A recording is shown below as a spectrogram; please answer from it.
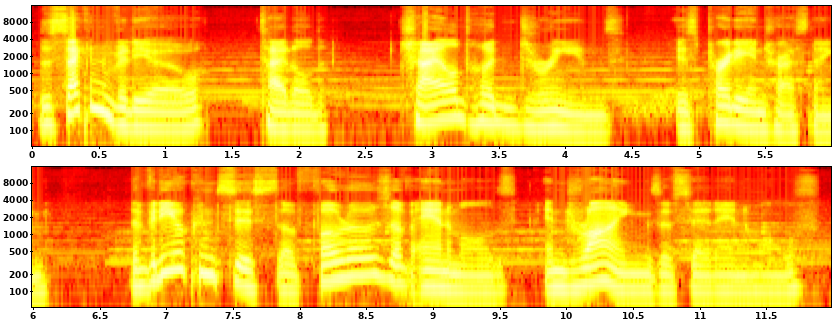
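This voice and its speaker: A man narrating a scripted video essay as its host, pausing dramatically between short phrases. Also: lowish voice, animated, faint music behind.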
